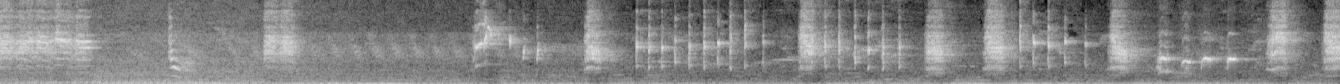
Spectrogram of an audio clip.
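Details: Long-tailed shrike song played as a lure to get quiet or stressed birds to answer: rapid, harsh, high chattering bursts repeated in quick clusters, with faint low speech near the start.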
